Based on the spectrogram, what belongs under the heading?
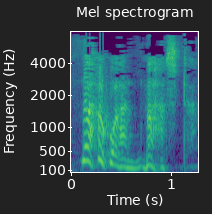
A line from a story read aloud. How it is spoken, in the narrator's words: The woman replies, sobbing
